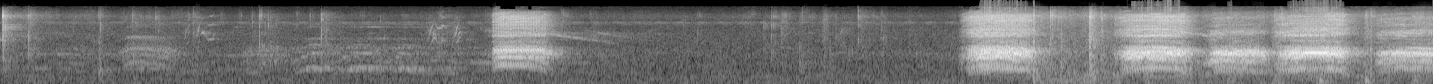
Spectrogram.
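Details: Crow calling in the morning: one harsh caw, then a quick run of five or six loud, hoarse caws close together near the end, with faint chirps from other birds earlier.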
